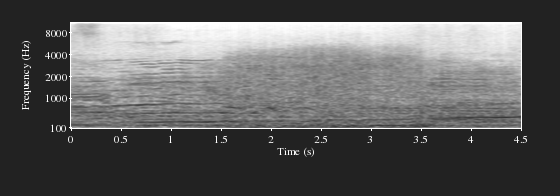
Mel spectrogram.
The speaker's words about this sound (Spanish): Lotus, Ferraris, Porsches, los más modernos coches de carrera, joyas de la mecánica automotriz en competencia deportiva.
